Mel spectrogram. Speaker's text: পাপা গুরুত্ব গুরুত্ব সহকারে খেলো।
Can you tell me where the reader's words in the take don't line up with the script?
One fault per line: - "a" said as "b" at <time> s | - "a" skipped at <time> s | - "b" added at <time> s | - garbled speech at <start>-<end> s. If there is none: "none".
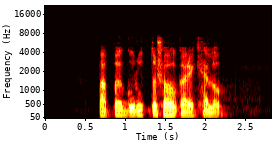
- "গুরুত্ব" skipped at 1.3 s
